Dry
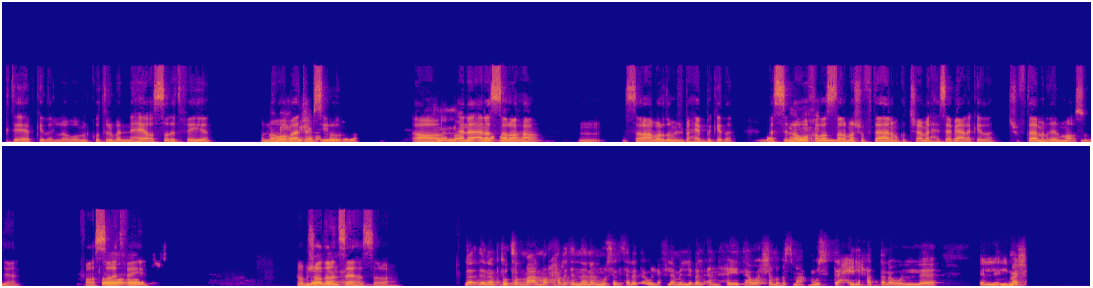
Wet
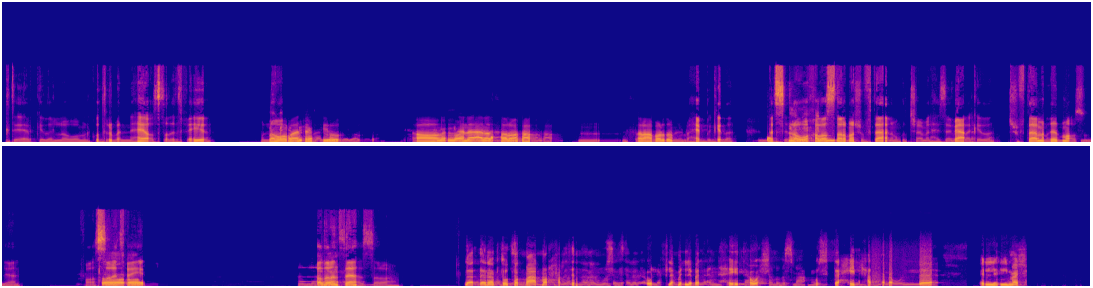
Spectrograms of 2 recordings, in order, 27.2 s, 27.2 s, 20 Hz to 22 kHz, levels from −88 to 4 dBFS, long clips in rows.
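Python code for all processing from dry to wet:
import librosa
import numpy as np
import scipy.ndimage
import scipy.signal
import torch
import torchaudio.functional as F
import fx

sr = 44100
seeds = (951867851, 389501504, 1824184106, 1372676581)

y = fx.chain(x, sr, fx.lowpass(hz=1600.0, slope=24),
    fx.echo_single(ms=267, db=-22.5), at=(3.5, 8.59))
y = fx.chain(y, sr, fx.lowpass(hz=9500.0, slope=12),
    fx.peak_eq(hz=1000.0, db=-7.0, octaves=1.2),
    fx.level_steps(step_db=21), at=(11.01, 11.87))
y = fx.chain(y, sr, fx.peak_eq(hz=660.0, db=5.0, octaves=0.56),
    fx.octave_resonator(note='F#', decay_s=0.35), at=(15.39, 17.56))
y = fx.chain(y, sr, fx.low_shelf(hz=320.0, db=-5.0),
    fx.ensemble(), at=(20.81, 21.63))
y = fx.chain(y, sr, fx.delta_mod(bps=32000, step_db=-37.5),
    fx.peak_eq(hz=170.0, db=-10.0, octaves=0.31), at=(24.47, 25.25))
y = fx.low_shelf(y, sr, hz=71.0, db=7.0)
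y = fx.level_steps(y, sr, step_db=23)
y = y * librosa.db_to_amplitude(7.5)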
